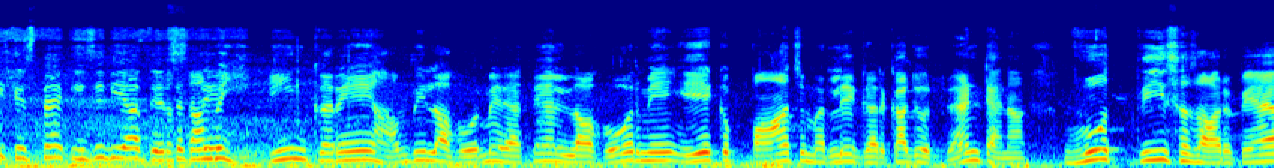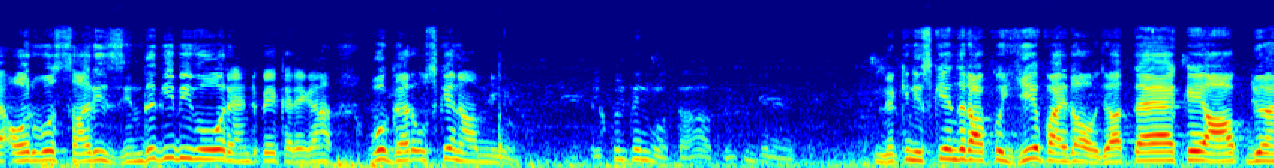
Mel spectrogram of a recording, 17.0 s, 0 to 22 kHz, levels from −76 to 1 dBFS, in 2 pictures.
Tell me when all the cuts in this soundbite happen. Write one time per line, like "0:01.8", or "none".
none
